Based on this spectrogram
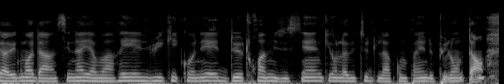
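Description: A woman speaks in a fairly low pitch. Her tone is dark and mellow. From Cameroon. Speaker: singer. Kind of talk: radio interview.

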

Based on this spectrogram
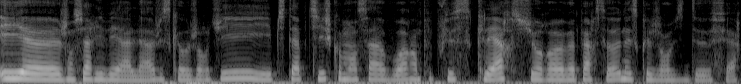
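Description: A woman's mid-pitched voice, dark and mellow in tone, with flat, monotone intonation at a moderate pace. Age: 20s. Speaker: guest, insurance advisor. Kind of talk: casual radio interview. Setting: studio.

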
